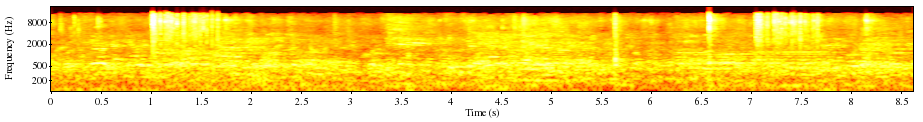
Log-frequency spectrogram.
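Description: Dice rattle in a cup and tumble onto the board.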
